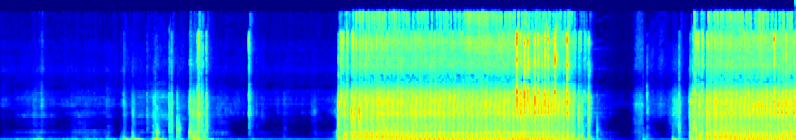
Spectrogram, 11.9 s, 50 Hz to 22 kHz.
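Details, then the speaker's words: Homemade 3D-printed 125cc two-stroke engine, first test run with carbon-fiber nylon exhaust: short bursts of rapid firing dying between attempts, barely catching; runs only on starter fluid, injector not delivering enough fuel. "We had some signs of life, but only on starter fluid. That means something is off with my fuel delivery from the injector."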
